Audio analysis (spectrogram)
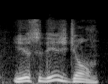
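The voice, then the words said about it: Weak put-on British accent. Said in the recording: “Is that your British accent the best you can do? ... that's my British accent”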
